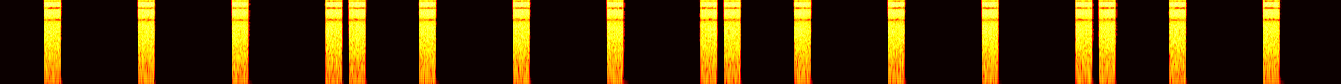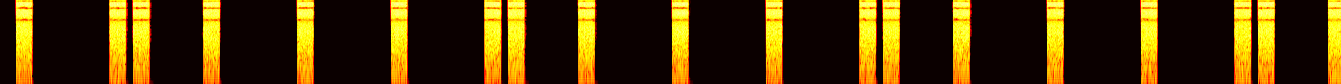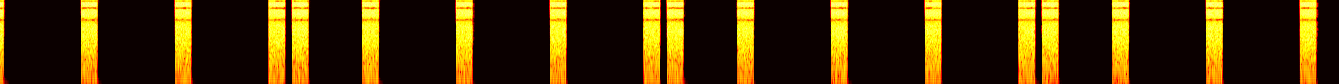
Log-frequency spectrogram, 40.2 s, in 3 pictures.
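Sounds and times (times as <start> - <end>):
noise: 0.4 - 0.7, 1.4 - 1.6, 2.3 - 2.6, 3.2 - 4.4, 5.1 - 5.4, 6.0 - 6.4, 7.0 - 8.2, 8.8 - 9.1, 9.8 - 10.1, 10.7 - 12.0, 12.6 - 12.9, 13.6 - 13.8, 14.5 - 15.7, 16.4 - 16.6, 17.3 - 17.6, 18.2 - 19.4, 20.1 - 20.4, 21.0 - 21.3, 22.0 - 23.2, 23.8 - 24.1, 24.8 - 25.1, 25.7 - 27.0, 27.6 - 27.9, 28.6 - 28.8, 29.5 - 30.7, 31.4 - 31.6, 32.3 - 32.6, 33.2 - 34.4, 35.1 - 35.4, 36.1 - 36.3, 37.0 - 38.2, 38.9 - 39.2, 39.8 - 40.1.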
